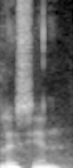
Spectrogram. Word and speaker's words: Lucien: Oh, is it Lucian? That's Lucien. Oh my god. Luc L Lucien. Lucy. Yeah. Are you saying it's not pronounced Lucian?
